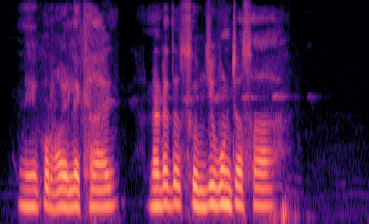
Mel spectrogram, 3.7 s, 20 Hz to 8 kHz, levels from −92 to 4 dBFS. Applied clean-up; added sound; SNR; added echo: none; none; none; none.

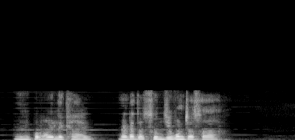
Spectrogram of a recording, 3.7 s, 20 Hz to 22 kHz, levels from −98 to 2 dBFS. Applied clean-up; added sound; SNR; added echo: neural mask model DeepFilterNet 3.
